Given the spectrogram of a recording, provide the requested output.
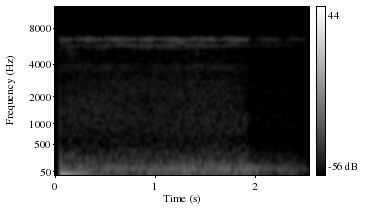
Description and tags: Passive jungle at night.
